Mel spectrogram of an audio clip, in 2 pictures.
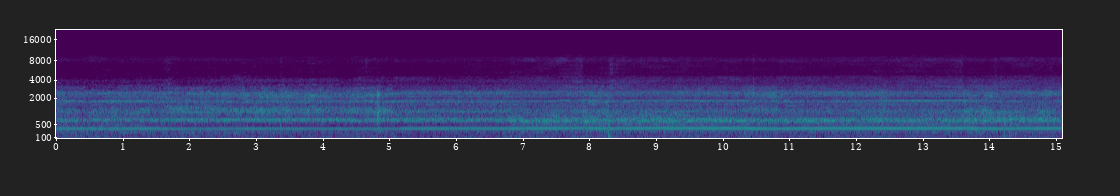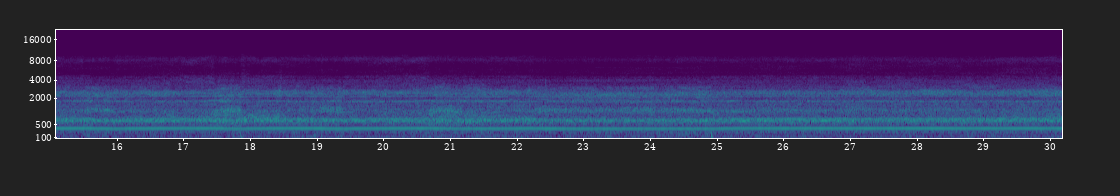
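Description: Shop vac motor running steadily with a constant whine, powering an upholstery extractor as its clear tool is drawn over the wet couch fabric.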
